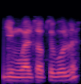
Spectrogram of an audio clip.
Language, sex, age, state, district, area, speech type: Urdu, male, 18-30, Bihar, Saharsa, rural, conversation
